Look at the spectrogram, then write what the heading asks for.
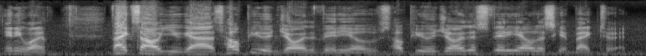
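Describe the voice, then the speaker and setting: A man's voice: mid-range voice, lively intonation, fast talker, a bit bright, low-quality recording. A man hosting a gaming channel chats casually to viewers in an earnest, folksy way, repeating phrases for emphasis. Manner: earnest, heartfelt. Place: indoors at home, paintings behind. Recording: clear background noise.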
